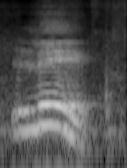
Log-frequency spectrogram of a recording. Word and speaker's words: leaf: 그 다음에 이거는 LEAF는 live. 리브. L 발음이 그냥 live가 아니고 혀를 입천장에 붙여야 돼. L 발음을 이렇게 live.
